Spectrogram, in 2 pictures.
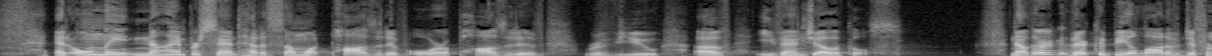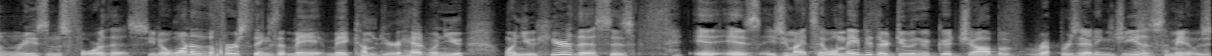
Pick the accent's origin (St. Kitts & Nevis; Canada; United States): Canada; Alberta; And I grew up in Alberta, and in Alberta, believe it or not, there are still real-life cowboys walking around.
